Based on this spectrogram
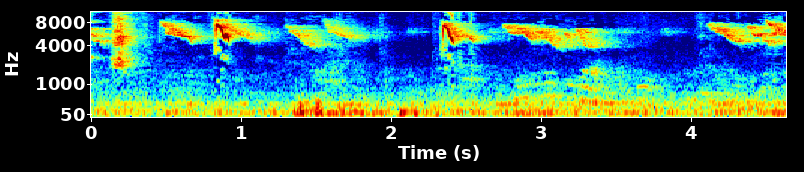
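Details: High, thin downslurred notes and piercing chips from a male white-eye from Pacitan, an untrained bird, calling so other white-eyes answer, dated 14/10/22; rapid short phrases, low background rumble.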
